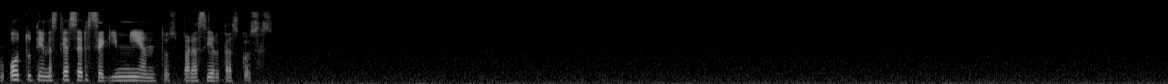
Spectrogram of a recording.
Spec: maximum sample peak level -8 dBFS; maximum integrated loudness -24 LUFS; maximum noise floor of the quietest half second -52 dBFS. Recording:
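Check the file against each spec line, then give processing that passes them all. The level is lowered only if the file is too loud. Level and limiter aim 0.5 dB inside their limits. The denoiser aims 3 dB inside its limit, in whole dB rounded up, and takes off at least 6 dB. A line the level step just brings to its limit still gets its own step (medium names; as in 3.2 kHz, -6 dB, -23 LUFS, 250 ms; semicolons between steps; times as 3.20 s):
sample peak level -11.0 dBFS: pass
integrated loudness -31.5 LUFS: pass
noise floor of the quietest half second -58 dBFS: pass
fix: none needed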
